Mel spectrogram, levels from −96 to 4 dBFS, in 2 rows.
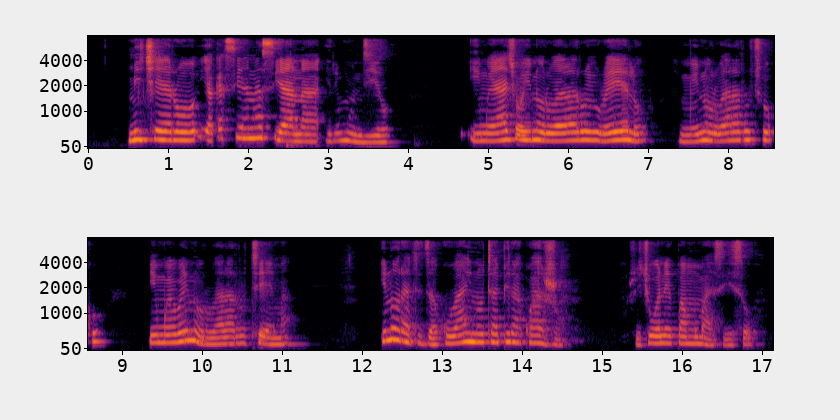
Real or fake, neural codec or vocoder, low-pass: real; none; 7.2 kHz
